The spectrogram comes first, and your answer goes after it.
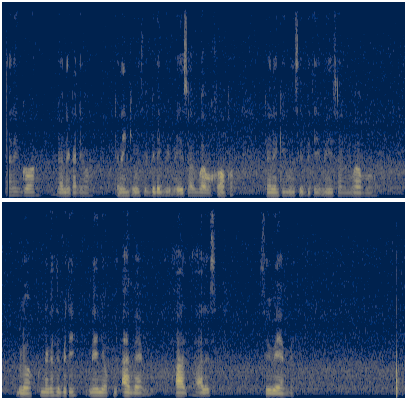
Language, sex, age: Wolof, male, 18-24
